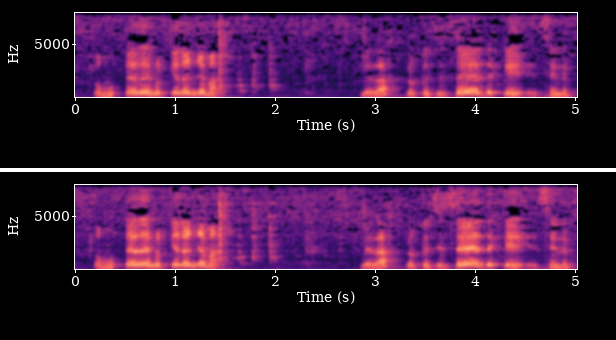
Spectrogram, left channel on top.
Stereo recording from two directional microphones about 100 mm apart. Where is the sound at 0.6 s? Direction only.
40° left (ahead or behind).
